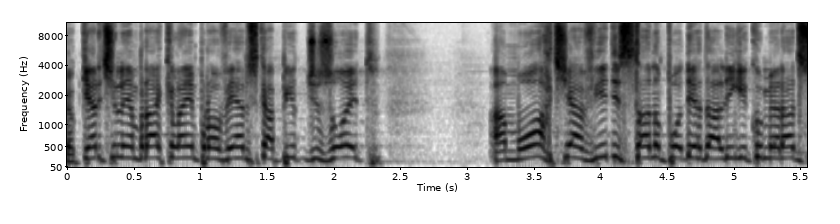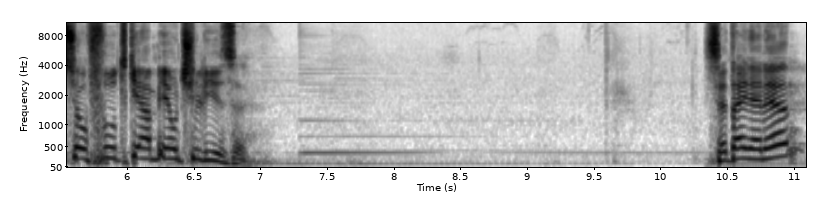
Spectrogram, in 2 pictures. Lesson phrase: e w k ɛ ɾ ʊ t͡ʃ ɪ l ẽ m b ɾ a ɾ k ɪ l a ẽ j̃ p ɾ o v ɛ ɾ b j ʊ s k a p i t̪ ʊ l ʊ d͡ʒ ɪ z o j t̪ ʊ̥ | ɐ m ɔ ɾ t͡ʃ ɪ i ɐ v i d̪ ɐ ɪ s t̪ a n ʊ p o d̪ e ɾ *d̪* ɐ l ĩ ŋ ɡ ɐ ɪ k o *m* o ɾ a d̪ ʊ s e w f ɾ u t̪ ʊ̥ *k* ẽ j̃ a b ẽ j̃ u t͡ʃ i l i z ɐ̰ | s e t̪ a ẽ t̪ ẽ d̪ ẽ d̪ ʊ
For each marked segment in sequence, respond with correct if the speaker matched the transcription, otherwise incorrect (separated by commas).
correct, correct, correct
